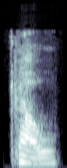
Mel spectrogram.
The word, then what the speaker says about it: cal: Cau. Irregular form, the absence of a final syllable erodes the radical. L is rather pronounced how.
